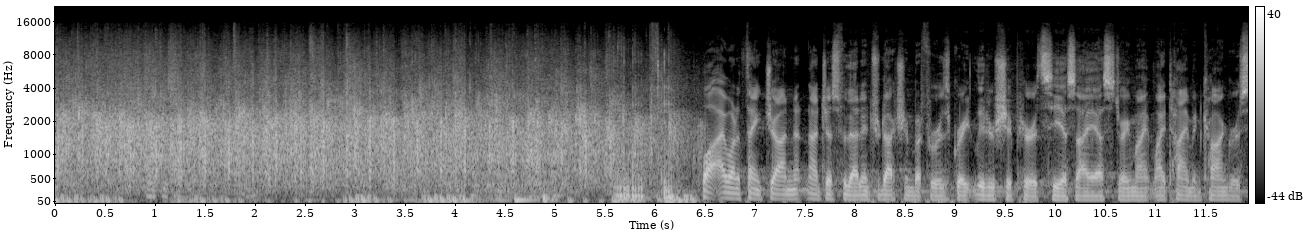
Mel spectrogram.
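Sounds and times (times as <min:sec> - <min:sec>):
audience applause: 0:00.0 - 0:06.6
speech: 0:06.5 - 0:11.9.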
